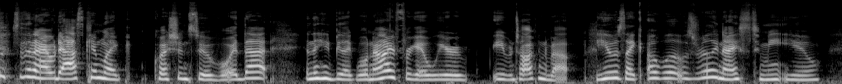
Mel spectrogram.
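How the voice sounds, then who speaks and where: A woman speaks with an American accent at a very fast pace. Her pitch is high. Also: ordinary pitch variation. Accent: slight southern-sounding. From Ohio. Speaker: podcast co-host. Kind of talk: casual chat.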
